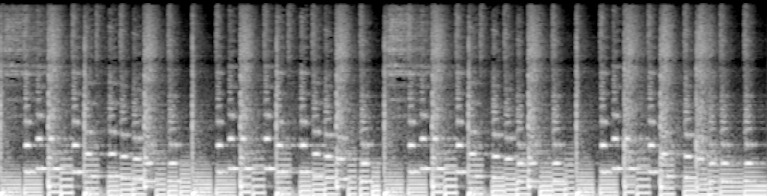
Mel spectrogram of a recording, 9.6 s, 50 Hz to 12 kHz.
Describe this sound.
Loop CoolDude 02
A music loop to be used in storydriven and reflective games with puzzle and philosophical elements.
game, videogame, loop, games, indiedev, video-game, music, music-loop, Puzzle, indiegamedev, Thoughtful, gaming, Philosophical, gamedeveloping, gamedev, sfx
